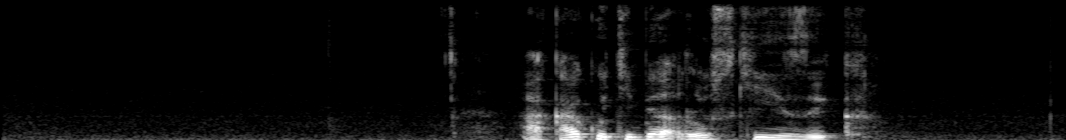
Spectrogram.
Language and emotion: Russian, neutral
